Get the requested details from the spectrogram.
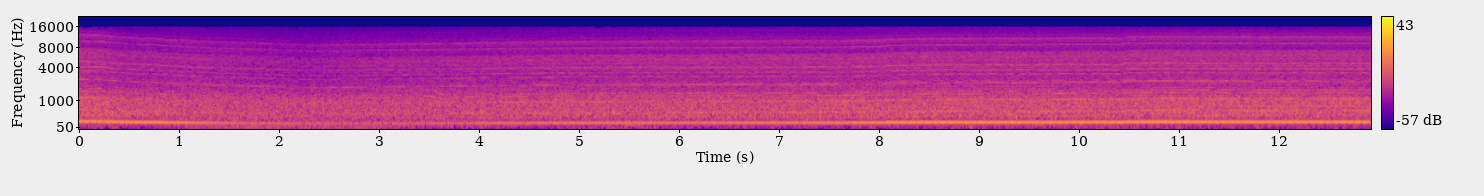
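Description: A motorbike engine hums steadily, its pitch shifting in small steps.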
